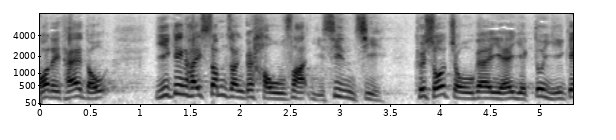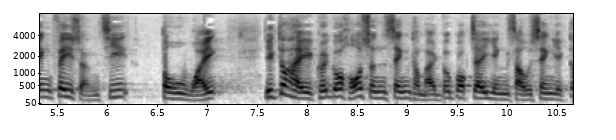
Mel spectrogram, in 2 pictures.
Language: Cantonese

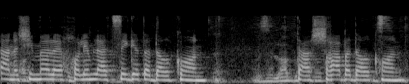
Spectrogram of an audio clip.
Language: Hebrew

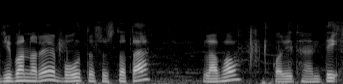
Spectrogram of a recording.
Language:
Odia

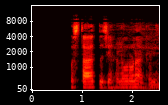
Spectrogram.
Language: Pashto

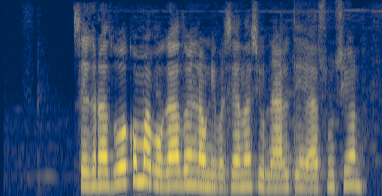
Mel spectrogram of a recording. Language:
Spanish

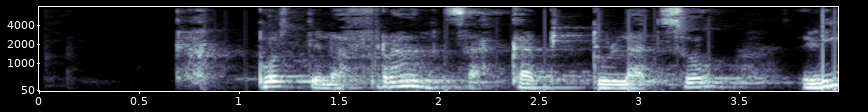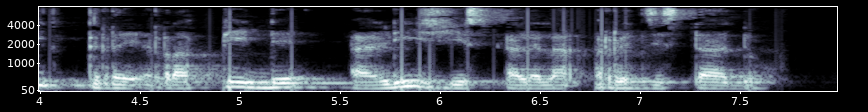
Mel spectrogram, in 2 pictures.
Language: Esperanto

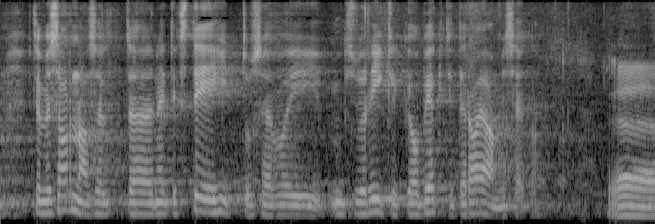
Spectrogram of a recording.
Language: Estonian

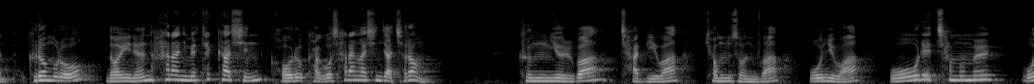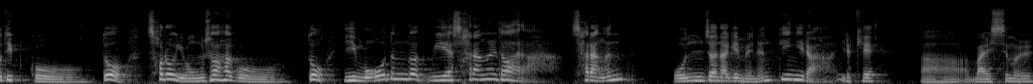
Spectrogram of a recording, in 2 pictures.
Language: Korean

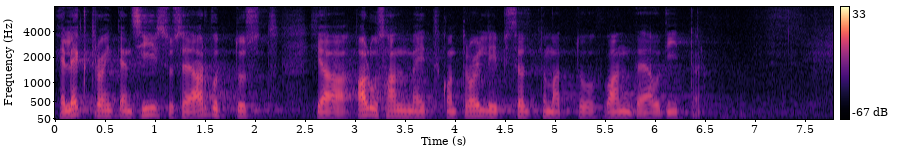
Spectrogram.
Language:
Estonian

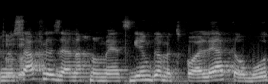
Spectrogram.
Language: Hebrew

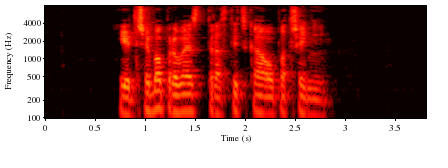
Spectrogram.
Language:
Czech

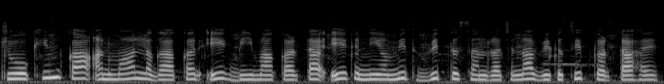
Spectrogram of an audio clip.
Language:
Hindi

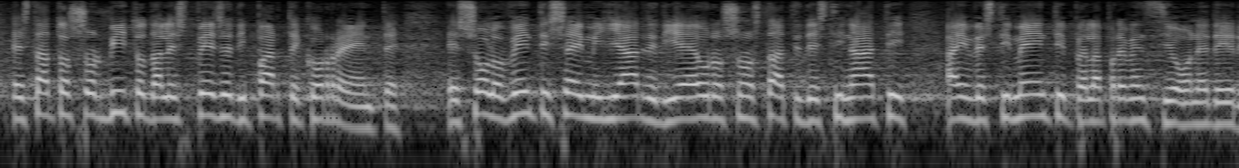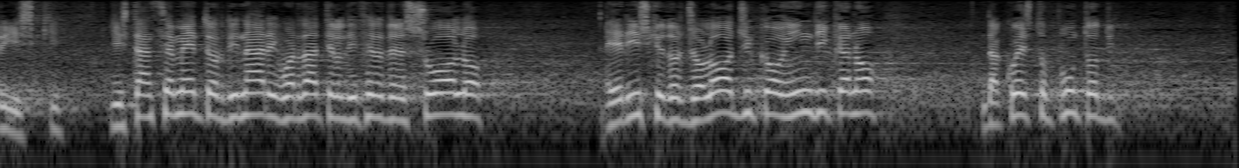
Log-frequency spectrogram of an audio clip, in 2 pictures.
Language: Italian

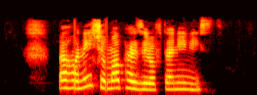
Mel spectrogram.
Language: Persian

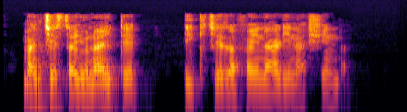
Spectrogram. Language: Swahili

